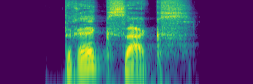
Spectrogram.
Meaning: genitive singular of Drecksack
- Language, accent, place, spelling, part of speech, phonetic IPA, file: German, Germany, Berlin, Drecksacks, noun, [ˈdʁɛkˌzaks], De-Drecksacks.ogg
